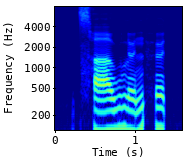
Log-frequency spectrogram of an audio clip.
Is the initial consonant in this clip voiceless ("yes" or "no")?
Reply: yes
